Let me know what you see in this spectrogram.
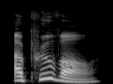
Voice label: "APPROVAL", english; 3000 words

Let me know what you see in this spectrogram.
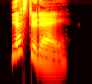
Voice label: "yesterday", English; 3000 words

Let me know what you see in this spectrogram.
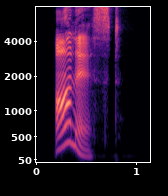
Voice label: "honest", English; 3000 words

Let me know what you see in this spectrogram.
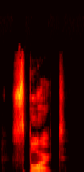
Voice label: "SPORT", english; 3000 words

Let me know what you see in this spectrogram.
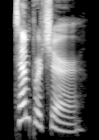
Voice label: "temperature", English; 3000 words

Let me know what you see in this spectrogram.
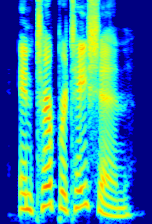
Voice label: "interpretation", English; 3000 words

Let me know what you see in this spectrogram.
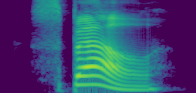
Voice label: "spell", English; 3000 words

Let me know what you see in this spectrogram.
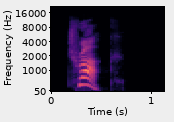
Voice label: "truck", English; 3000 words

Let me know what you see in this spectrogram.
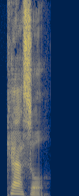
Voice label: "castle", english; 3000 words

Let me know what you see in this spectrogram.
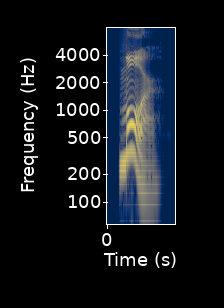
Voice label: "more", English; 3000 words

